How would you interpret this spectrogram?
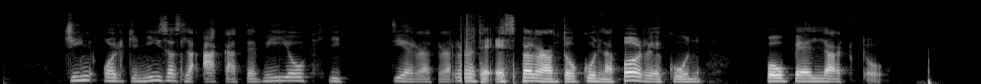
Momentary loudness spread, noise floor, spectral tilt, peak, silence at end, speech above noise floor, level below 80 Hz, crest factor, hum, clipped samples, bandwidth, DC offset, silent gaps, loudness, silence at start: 20 LU; -68 dBFS; -7 dB/octave; 0 dBFS; 0.5 s; 50 dB; -50 dBFS; 20 dB; none; under 0.1%; 11 kHz; under 0.1%; none; -18 LUFS; 0.65 s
